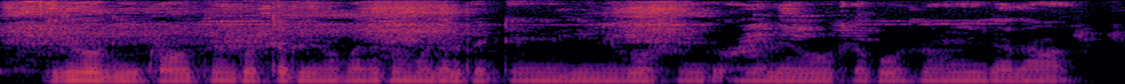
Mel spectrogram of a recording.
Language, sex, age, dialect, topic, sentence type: Telugu, male, 18-24, Telangana, agriculture, statement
